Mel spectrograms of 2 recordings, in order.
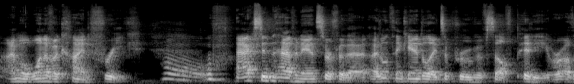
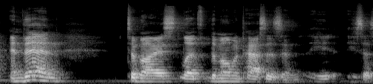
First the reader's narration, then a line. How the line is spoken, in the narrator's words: I sighed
